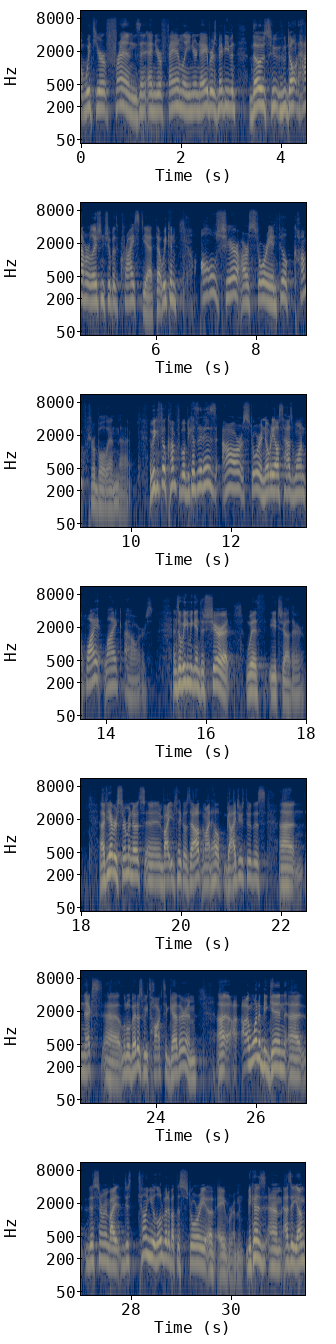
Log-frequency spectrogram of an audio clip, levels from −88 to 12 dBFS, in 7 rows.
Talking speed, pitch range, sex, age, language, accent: 225 wpm, 150-200 Hz, male, 30-49, English, American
